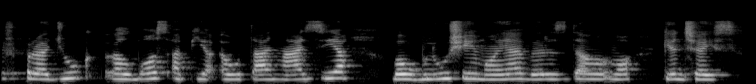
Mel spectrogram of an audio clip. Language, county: Lithuanian, Kaunas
